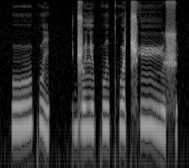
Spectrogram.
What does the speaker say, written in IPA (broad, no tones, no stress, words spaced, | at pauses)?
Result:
uːkʷi | ɖ͡ʐulʲøkʷikʷʰæ ʈ͡ʂʰyːʂ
